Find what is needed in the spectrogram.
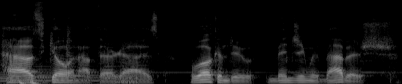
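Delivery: put-on deep calm voice. Welcoming the audience to the show, calm, deep fake voice. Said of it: "That's just the fake voice".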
